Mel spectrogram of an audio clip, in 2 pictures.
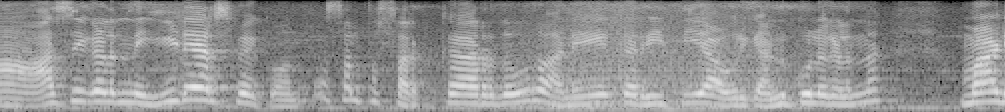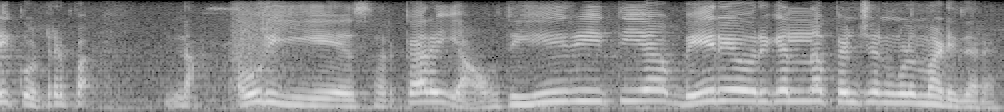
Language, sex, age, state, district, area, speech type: Kannada, female, 45-60, Karnataka, Vijayanagara, rural, spontaneous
